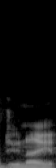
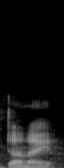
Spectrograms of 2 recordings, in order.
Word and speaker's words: dunite: And I read somewhere that there's British pronunciation is dunite and American pronunciation is dunite.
